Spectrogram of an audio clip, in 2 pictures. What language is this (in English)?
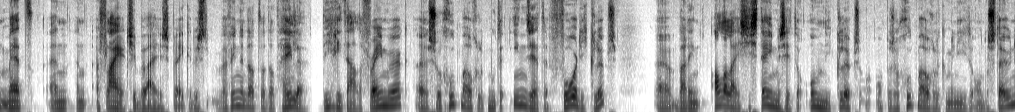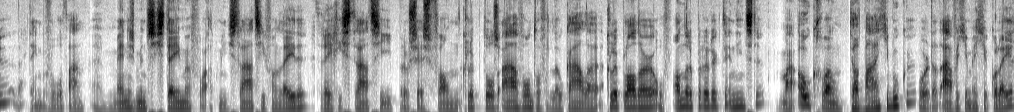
Dutch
